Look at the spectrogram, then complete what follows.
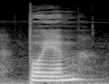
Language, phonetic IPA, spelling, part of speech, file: Czech, [ˈpojɛm], pojem, noun, Cs-pojem.ogg
- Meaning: 1. concept 2. term (word or phrase)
